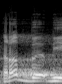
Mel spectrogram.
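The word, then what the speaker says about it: رب: tasdid itu kan harusnya rabbi, harusnya rabbi kan gitu ya, rabbi kan gitu, ada qalqalahnya, dan dia harusnya dia ngalir, suaranya itu harusnya ngalir tetapi tertahan semuanya.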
